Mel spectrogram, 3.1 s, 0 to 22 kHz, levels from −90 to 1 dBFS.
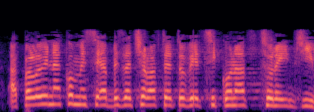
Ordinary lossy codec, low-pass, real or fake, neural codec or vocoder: none; 7.2 kHz; real; none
